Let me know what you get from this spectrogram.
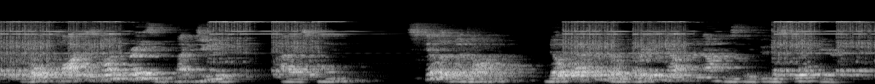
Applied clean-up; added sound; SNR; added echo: classical method WPE with log-MMSE.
